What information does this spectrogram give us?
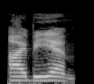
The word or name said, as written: IBM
